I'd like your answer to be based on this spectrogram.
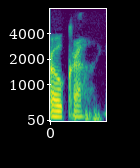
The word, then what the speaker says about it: ochre: Some people say ochre or okra, yeah.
